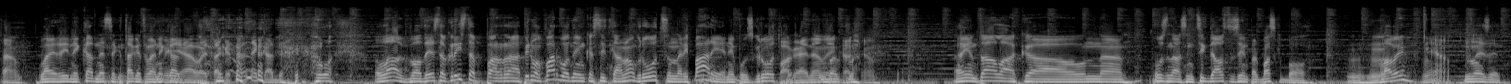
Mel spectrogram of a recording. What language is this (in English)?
Latvian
